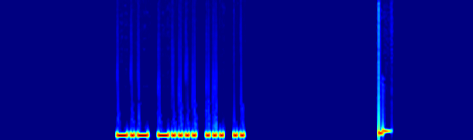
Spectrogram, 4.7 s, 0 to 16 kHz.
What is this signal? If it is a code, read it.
Morse code, heard as a keyed tone, about 36 wpm, 700 Hz. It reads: K6SI
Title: USA Call Signs - 4 Characters - 4x Character Spacing - 35wpm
